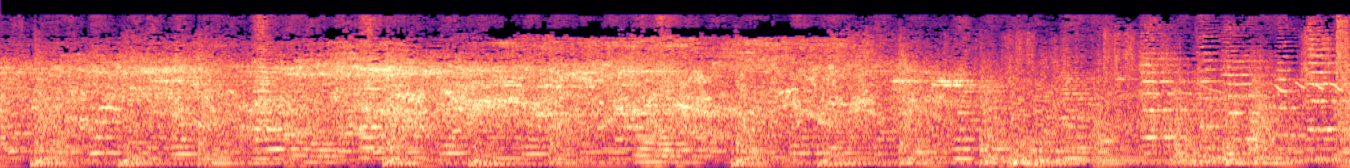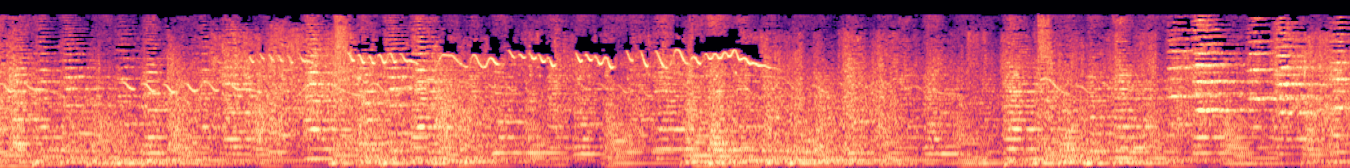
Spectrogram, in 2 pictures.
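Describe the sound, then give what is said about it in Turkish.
A tense horror film theme plays without a break, dense layered music holding a steady, fairly loud level for about twenty seconds, with no voices. “Kuşlar filminin ana temasından kısa bir bölüm dinleyelim”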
